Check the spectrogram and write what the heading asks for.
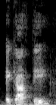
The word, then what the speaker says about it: Hekate: And then there's the Greek pronunciation of her name is Hekate.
